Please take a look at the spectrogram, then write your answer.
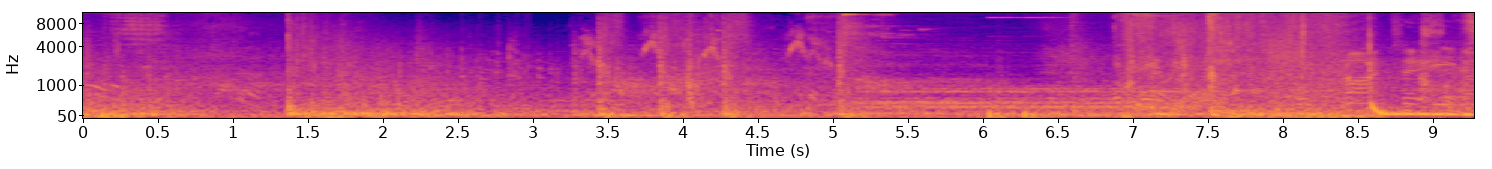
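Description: Confringo spell blasts go off in Hogwarts Legacy combat, sharp booming explosions landing one after another amid crackling magic effects and game sounds, with a voice briefly heard.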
